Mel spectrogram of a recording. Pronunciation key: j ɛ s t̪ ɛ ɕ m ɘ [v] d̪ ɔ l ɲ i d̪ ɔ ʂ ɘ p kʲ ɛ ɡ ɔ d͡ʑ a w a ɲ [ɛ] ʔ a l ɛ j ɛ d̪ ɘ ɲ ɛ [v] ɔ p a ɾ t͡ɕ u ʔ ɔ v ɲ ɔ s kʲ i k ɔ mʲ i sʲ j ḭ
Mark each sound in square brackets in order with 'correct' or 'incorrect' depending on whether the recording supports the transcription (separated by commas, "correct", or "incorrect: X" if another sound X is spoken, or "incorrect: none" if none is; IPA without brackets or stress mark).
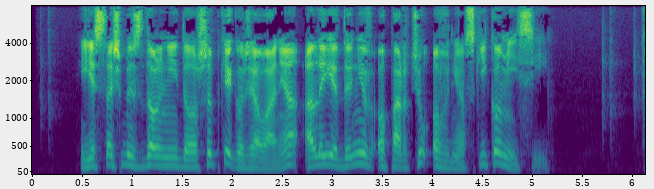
incorrect: z, incorrect: a, correct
